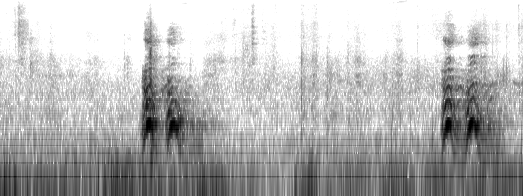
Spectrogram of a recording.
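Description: A dog barking: two quick double barks, about two seconds in and again near the end, over low wind rumble on the microphones.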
